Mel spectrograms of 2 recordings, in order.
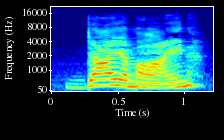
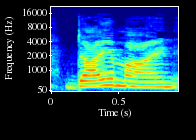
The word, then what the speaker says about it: Diamine: lot of people that died Emine I have to relearn how to say this because I'm always saying it wrong diamine Imperial purple was was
